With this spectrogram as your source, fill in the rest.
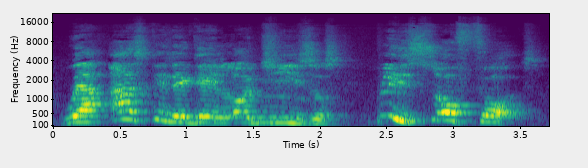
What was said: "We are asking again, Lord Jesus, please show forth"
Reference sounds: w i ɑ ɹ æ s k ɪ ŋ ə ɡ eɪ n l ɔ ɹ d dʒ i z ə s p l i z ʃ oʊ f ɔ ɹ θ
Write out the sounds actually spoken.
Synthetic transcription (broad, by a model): w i ɑ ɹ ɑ s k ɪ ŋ ə ɡ eɪ n l ɔ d dʒ i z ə s p l i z s oʊ f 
